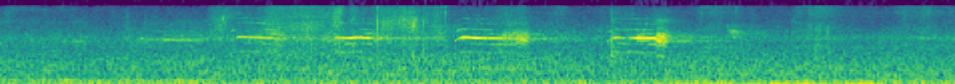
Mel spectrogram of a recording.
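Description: A bird calling outdoors: a string of short, clipped calls about half a second apart, starting about a second in, over faint steady background noise.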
